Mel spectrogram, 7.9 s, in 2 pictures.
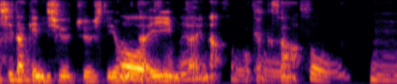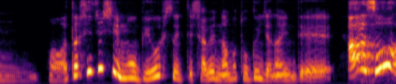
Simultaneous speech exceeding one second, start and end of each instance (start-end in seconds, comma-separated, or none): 1.2-3.0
